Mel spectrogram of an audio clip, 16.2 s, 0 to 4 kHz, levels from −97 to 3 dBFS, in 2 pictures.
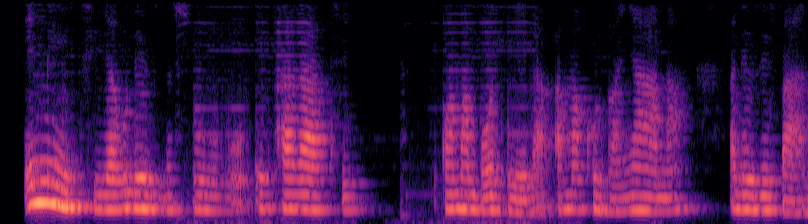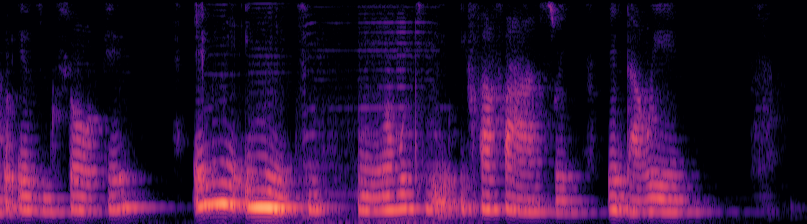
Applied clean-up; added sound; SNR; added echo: neural separator model SepFormer DNS4.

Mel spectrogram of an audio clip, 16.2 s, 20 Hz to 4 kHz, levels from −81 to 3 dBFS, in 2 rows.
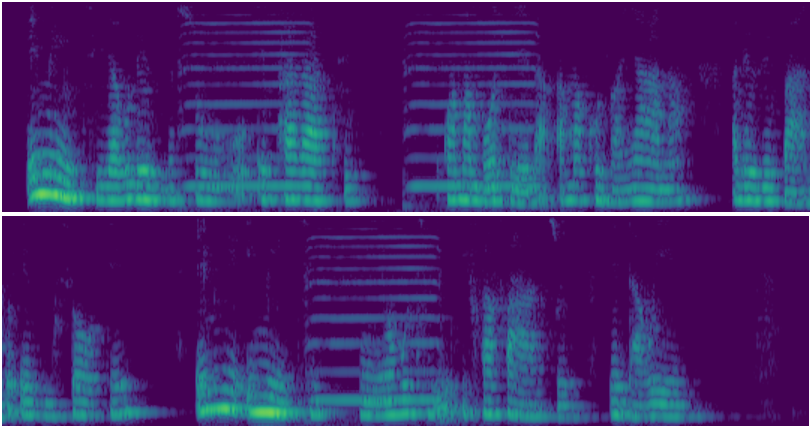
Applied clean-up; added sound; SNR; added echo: none; Bowed string instrument; 13 dB; reverberation time 0.6 s.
